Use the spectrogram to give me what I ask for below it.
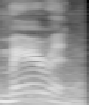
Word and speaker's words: Marin: Ooh, it's pronounced Marin.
